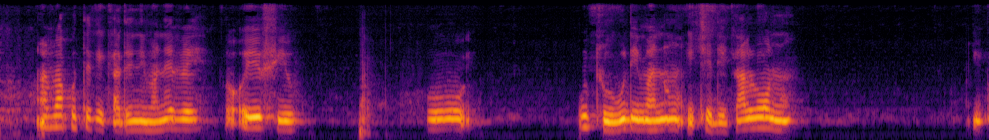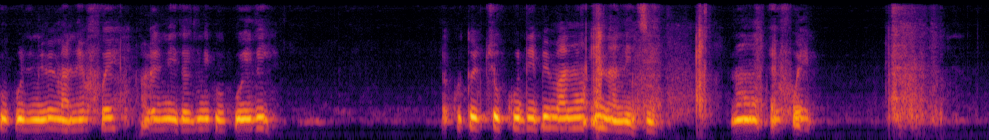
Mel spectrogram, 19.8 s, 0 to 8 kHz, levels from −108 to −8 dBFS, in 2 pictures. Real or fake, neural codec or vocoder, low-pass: fake; codec, 16 kHz in and 24 kHz out, 2.2 kbps, FireRedTTS-2 codec; 7.2 kHz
